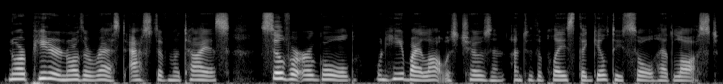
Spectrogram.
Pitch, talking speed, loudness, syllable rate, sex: 205 Hz, 205 wpm, -21 LUFS, 5.1 syllables/s, female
